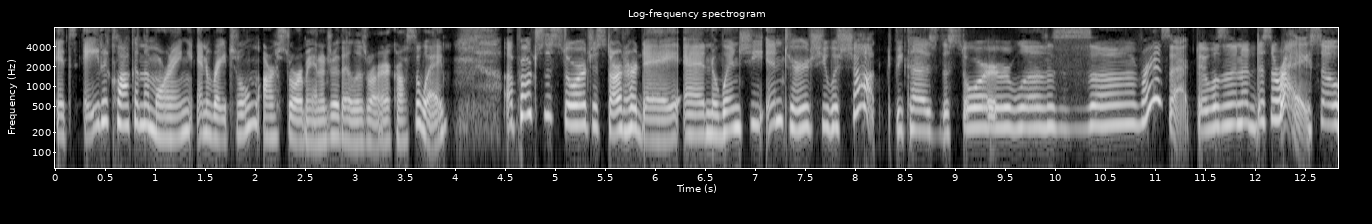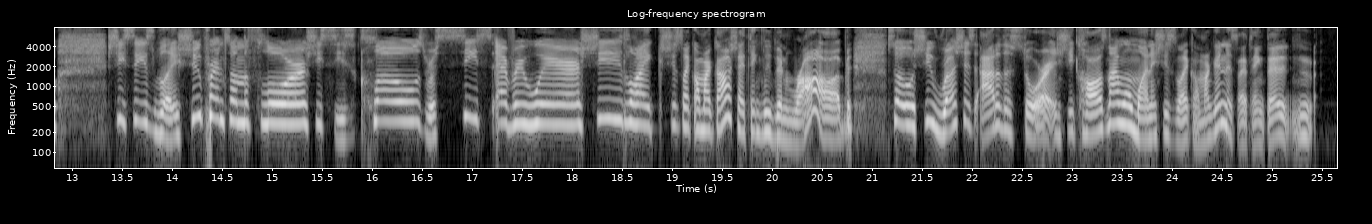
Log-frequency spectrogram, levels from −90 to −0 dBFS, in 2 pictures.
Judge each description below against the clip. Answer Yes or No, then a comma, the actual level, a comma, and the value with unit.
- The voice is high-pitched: Yes, high, 245 Hz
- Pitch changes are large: Yes, wide, 6.2 semitones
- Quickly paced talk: Yes, fast, 210 wpm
